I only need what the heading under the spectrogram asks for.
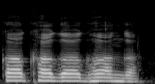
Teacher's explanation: जो क है वो कंठ से निकलते हैं।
